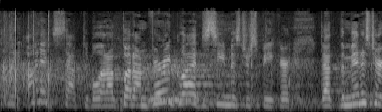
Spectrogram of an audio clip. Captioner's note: some Applause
